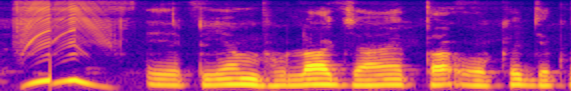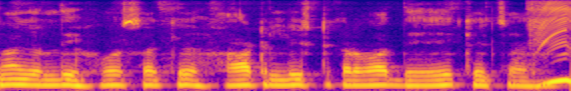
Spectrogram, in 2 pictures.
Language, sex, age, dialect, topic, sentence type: Bhojpuri, male, 25-30, Northern, banking, statement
